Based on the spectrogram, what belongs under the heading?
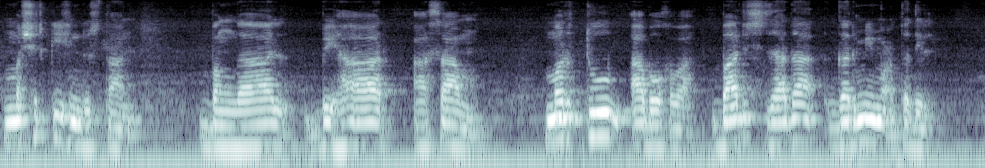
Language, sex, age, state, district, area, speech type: Urdu, male, 18-30, Uttar Pradesh, Balrampur, rural, spontaneous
